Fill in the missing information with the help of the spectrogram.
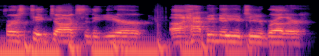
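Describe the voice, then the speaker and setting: A man's voice: a little high, steady tone, a little fast, faint music behind, low-quality recording. A man hosting an interview, upbeat and enthusiastic, with a friendly manner. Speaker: host. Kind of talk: conversational interview.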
